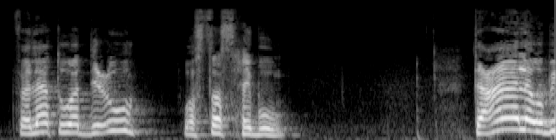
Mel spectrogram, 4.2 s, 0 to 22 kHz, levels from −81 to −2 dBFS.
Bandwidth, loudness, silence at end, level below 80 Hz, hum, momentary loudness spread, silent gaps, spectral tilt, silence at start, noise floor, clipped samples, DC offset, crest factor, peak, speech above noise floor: 16 kHz; -15 LUFS; 0 s; -58 dBFS; none; 15 LU; none; -5 dB/octave; 0.15 s; -58 dBFS; under 0.1%; under 0.1%; 16 dB; 0 dBFS; 45 dB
